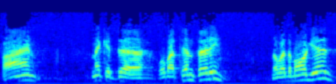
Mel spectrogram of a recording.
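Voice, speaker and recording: An actor playing a wisecracking, easygoing private detective in a vintage radio drama, with a glib, casual manner. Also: male voice, a little high, expressive, moderate pace, husky. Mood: casual, friendly. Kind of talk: 1940s-style radio detective acting. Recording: narrow, noisy old radio recording.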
